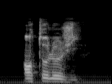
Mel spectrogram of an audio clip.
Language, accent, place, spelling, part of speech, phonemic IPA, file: French, France, Lyon, anthologies, noun, /ɑ̃.tɔ.lɔ.ʒi/, LL-Q150 (fra)-anthologies.wav
- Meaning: plural of anthologie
